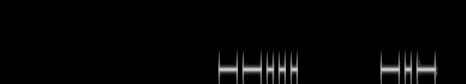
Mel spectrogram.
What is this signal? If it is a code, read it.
Morse code, heard as a keyed tone, about 20 wpm, 700 Hz. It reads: 7 K
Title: 198 Lesson 32e - Letter k - Three Characters 20wpm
